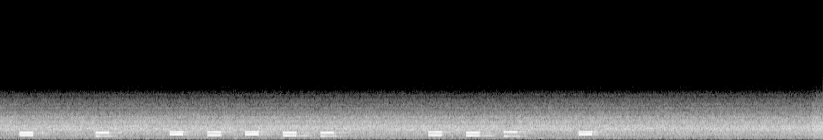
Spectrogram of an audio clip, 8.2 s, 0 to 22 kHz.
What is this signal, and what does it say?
DTMF, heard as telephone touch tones, dialled by machine, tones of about 130 ms, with radio hiss, a squelch burst at the end and room echo. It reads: 7 1 08041 842 0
